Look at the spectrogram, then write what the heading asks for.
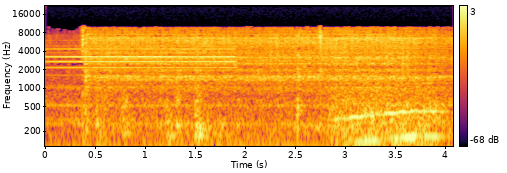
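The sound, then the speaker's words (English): The engine of a Tokyo tournament bus, carrying tennis player Abigail Spears back to her hotel, drones steadily from inside the vehicle, with a few soft knocks and rattles, then a rising mechanical whine as it accelerates near the end. No one speaks. “She's the only player on the Tokyo tournament bus heading back to her hotel after an early tournament exit.”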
